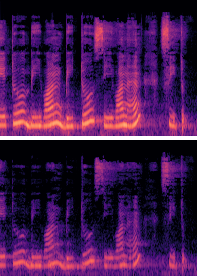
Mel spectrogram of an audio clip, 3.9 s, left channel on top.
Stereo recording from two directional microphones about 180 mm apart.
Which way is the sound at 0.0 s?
30° left (ahead or behind).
